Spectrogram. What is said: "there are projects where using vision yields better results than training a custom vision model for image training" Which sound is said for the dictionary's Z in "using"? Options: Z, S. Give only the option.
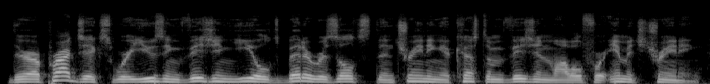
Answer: Z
